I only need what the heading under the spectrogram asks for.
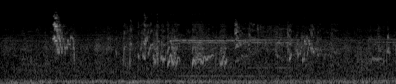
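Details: A pair of budgerigars chatter with quick, scratchy chirps and short warbled notes.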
